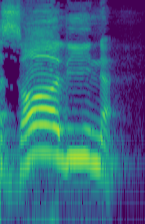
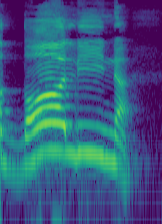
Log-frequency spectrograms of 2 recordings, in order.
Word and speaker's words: الضالين: You hear them saying, غير المغزوب عليهم ولا الظالين. That is not even the Arabic, the correct pronunciation, the ضاد. غير المغضوب عليهم ولا الضالين.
